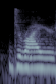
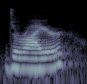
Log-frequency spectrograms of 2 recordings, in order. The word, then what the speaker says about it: dryer: Dryer sheets. Remember, you can make this word with a D sound, dryer, or a J sound, dryer.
